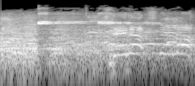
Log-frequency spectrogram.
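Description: Referee's whistle blown about half a second in: one long, high, steady blast with a brief break in the middle, the signal that starts the wrestling from referee's position. Spectators' voices and shouts underneath.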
